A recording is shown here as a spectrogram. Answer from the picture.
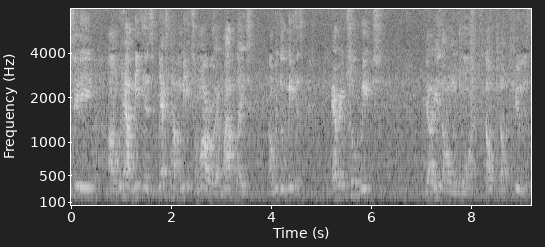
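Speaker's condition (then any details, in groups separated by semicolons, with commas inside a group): No condition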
